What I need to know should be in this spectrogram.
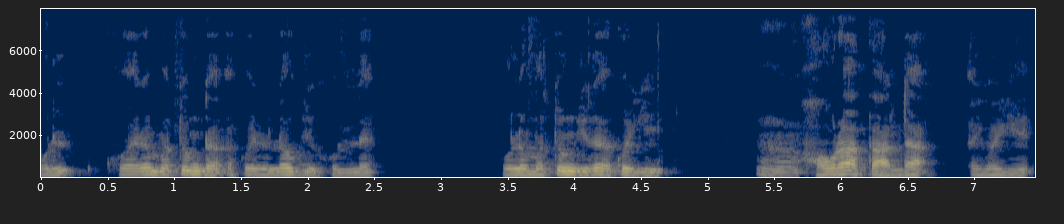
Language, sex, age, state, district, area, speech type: Manipuri, male, 45-60, Manipur, Imphal West, urban, spontaneous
